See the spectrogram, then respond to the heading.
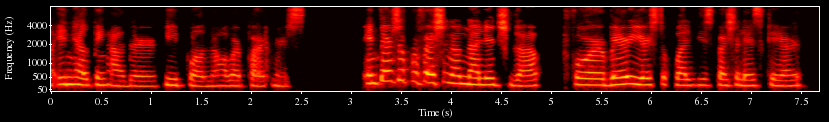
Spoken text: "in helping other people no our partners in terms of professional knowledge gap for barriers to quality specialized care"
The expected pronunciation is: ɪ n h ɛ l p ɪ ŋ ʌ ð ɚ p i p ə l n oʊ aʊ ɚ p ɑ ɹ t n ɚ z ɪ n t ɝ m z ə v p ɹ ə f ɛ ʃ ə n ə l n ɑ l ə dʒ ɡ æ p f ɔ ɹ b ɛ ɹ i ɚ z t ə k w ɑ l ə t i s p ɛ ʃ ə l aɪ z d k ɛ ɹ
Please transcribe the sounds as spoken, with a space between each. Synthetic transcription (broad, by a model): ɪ n h ɛ l p ɪ ŋ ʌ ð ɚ p i p ə l n oʊ aʊ ɚ p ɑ ɹ t n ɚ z ɪ n t ɝ m s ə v p ɹ ə f ɛ ʃ ə n ə l n ɑ l ə dʒ ɡ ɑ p f ɔ ɹ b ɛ ɹ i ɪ s t ə k w ɑ l ə t i s p ɛ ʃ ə l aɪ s k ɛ ɹ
